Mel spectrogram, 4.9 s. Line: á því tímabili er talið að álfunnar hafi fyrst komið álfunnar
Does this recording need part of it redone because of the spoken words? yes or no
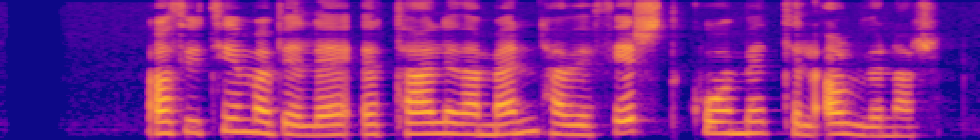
yes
